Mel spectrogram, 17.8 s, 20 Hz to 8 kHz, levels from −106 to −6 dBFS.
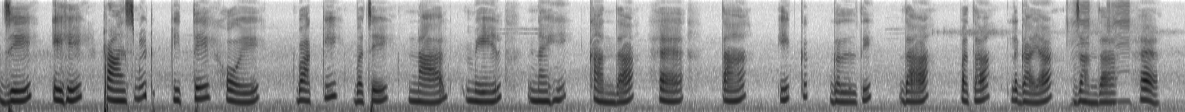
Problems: constant background noise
